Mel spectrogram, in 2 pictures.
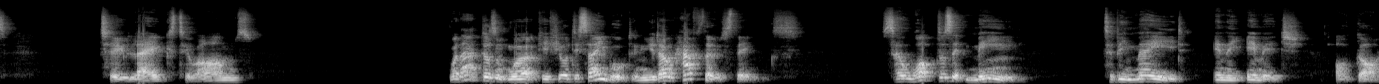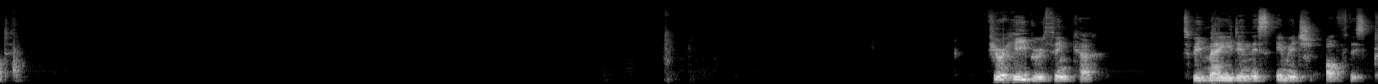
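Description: A man talks calmly and closely into a microphone, with pauses.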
